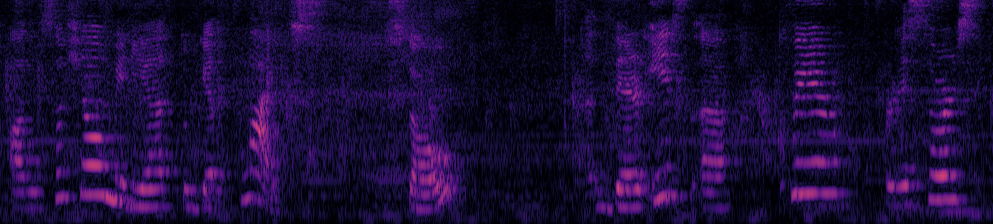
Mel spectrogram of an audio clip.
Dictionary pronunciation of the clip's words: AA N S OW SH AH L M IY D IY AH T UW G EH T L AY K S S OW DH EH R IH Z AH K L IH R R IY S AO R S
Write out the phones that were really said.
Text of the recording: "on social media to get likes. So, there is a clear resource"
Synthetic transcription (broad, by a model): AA N S OW SH AH L M IY D IY AH T UW G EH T L AY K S S OW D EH R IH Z AH K W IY R R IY S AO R S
